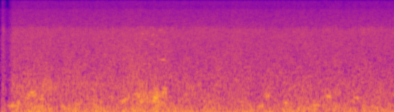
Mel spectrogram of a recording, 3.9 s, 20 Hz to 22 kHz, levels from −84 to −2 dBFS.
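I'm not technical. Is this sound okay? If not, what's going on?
No. There are two problems, and both come from the call's echo handling.

The first is an echo leak. At the very start, 0 to 0.11 s, a faint delayed copy of the speech can be heard, trailing about a third of a second behind. From 1.41 to 1.68 s it returns, this time nearly as loud as the speech itself, lagging by close to 0.4 s. The likely cause is that someone on the call is using a loudspeaker, and their echo canceller missed part of what their microphone picked up, so it was sent back down the line.

The second is speech suppressed in double talk. The speech dips noticeably from 0.02 to 0.64 s, briefly again from 1.32 to 1.39 s, and then for about two seconds from 1.7 to 3.82 s, where the drop is deepest. This likely happened because both sides were talking at once. The echo canceller couldn't tell the talker's voice apart from the loudspeaker echo, so it turned both down together.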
